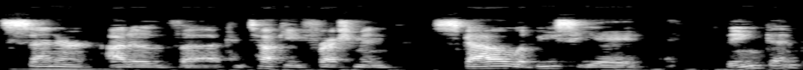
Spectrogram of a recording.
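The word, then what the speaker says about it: Skal Labissière: is the 7-foot center out of Kentucky, freshman Skal Labissiere. I think I'm pronouncing that right.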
